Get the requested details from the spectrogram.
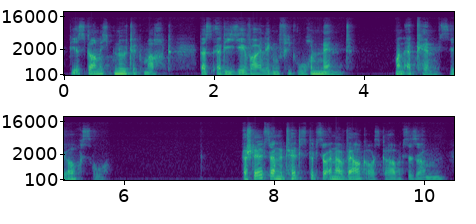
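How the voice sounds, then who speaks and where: A man narrates a scripted podcast segment in a composed, informative manner. His voice is bright and forward, with a husky grain. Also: medium pitch. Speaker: podcast host.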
